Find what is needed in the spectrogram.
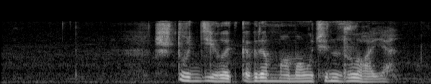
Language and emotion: Russian, angry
